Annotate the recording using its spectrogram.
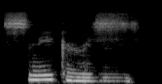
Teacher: So sneakers has E, Z, 6 sounds. That first S is making a different sound than the last S. S has 2 sounds, voiceless and voiced or vibrating. And it usually depends upon the sound that's right before it.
